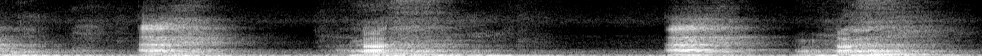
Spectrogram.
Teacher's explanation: huruf Ha ini tidak boleh ada khnya ya harus murni ha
